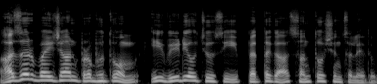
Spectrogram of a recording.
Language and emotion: Telugu, neutral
